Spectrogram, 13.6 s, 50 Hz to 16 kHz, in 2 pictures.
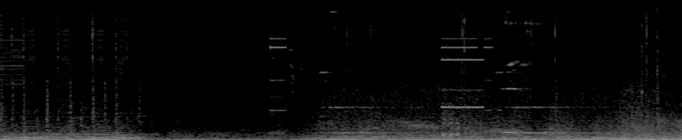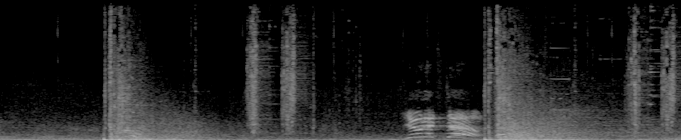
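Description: Gunfire from a favoured weapon in the video game Cyberpunk 2077, heard as two loud, sharp bursts of rapid shots over quieter in-game ambience.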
